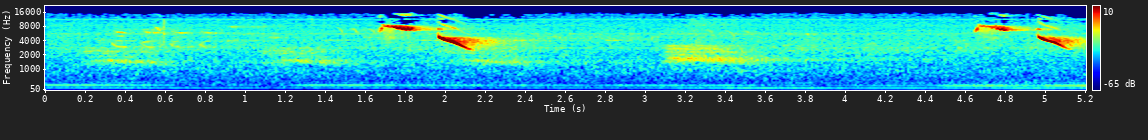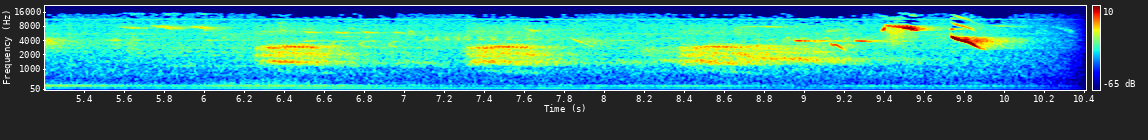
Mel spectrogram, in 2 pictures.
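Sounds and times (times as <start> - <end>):
great tit Parus major giving thin downslurred high whistles: 0.3 - 2.4, 4.6 - 7.7, 8.9 - 10.0.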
